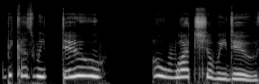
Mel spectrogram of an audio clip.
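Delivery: put-on very high, loud childish wail; cried out. A narrator's reading. Two children answer their mother, crying out. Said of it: "they cried together".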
